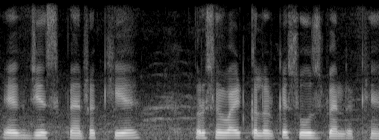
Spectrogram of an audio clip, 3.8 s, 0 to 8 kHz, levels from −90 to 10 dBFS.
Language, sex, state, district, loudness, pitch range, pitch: Hindi, male, Uttar Pradesh, Jalaun, -15 LUFS, 140-145 Hz, 145 Hz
